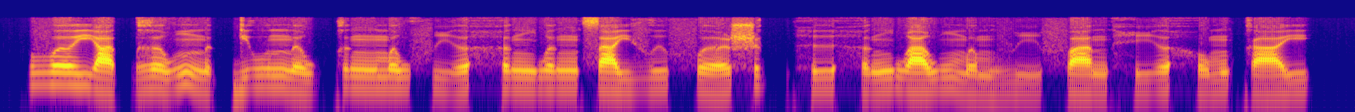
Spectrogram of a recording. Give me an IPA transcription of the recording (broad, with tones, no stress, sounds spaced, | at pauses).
v əː˧ j a˨˩ t̚ ɣ ə˨˩˦ w n ə˨˩ k̚ j u˧ n ə˨˩ w k ə˧ ŋ m ə˧ w f i˨˩˦ ə̯ h ə˧ ŋ w ə˧ ŋ s a˧ j v ɨ˧˥ f əː˨˩˦ ʂ ɨ˦˥ k̚ h ɨ˧ h ə˧˥ ŋ w a˧˥ w m ə˨˩ m v i˨˩˦ f a˧ n h i˧˥ ə̯ h o˧˥ m k a˧˥ j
